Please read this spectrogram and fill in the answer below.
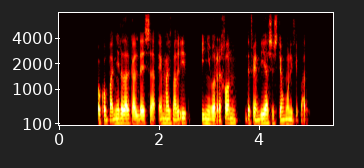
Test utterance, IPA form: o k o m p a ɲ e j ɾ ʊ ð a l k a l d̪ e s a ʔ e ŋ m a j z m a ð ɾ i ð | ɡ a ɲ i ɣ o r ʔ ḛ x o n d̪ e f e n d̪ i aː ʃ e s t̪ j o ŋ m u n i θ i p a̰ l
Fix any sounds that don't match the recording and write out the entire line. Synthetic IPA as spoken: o k o m p a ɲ e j ɾ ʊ ð a l k a l d̪ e s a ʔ e ŋ m a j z m a ð ɾ i ð | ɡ i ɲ i ɣ o r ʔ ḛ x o n d̪ e f e n d̪ i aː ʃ e s t̪ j o ŋ m u n i θ i p a̰ l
